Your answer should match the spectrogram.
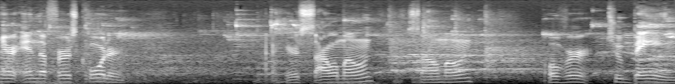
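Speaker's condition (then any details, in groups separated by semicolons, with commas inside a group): No condition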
